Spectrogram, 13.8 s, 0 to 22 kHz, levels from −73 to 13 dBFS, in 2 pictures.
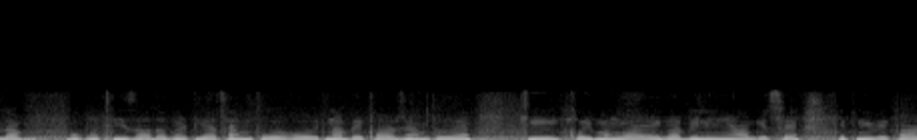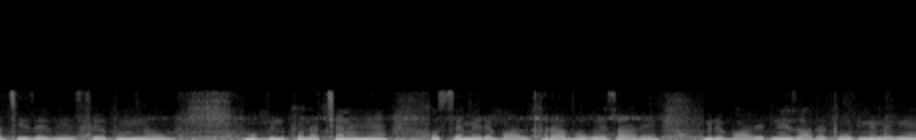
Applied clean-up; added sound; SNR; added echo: none; none; none; none.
